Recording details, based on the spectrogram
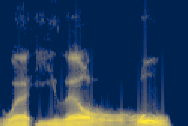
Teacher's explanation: Tebal ro sukun karena masuk ke ro dhammah.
